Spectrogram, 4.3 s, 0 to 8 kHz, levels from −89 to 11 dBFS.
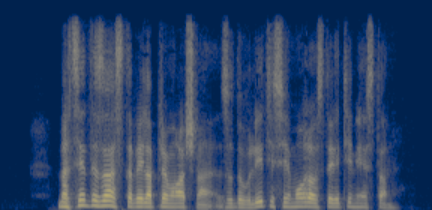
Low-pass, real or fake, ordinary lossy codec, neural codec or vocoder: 7.2 kHz; fake; none; codec, 16 kHz, 0.8 kbps, ZipCodec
